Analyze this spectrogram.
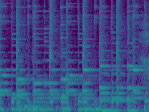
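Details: Bright instrumental music with jingling, tinkling tones and a steady beat plays throughout, with no animal sounds.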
